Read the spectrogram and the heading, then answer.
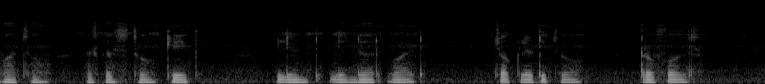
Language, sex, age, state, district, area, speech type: Goan Konkani, male, 18-30, Goa, Salcete, rural, spontaneous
